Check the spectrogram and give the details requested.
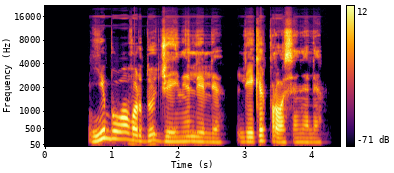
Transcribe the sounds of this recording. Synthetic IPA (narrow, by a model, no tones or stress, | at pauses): jɪbʊʋoːʋɐɾd̪ʊd͡ʒʲɛɪnʲelʲɪlʲɪ | lʲiːɡʲɪɾpɾoːsʲɛnʲɛlʲɪ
